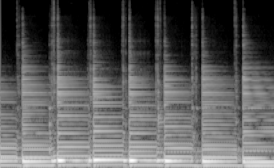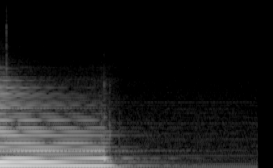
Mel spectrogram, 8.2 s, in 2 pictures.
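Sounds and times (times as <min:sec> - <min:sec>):
flats on fifth and sixth guitar strings: 0:00.0 - 0:06.0.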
